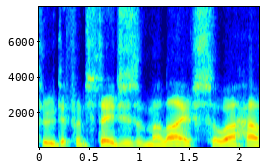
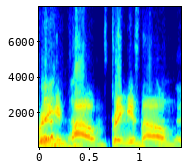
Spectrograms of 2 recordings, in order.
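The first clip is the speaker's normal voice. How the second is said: mock Australian accent; 3 semitones higher, 4 dB louder than usual. Guest answers the host with a hammed-up mock Australian accent. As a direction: another go at the Aussie lyric, hammed up. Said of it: "I sound more like [name]".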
